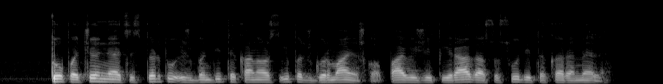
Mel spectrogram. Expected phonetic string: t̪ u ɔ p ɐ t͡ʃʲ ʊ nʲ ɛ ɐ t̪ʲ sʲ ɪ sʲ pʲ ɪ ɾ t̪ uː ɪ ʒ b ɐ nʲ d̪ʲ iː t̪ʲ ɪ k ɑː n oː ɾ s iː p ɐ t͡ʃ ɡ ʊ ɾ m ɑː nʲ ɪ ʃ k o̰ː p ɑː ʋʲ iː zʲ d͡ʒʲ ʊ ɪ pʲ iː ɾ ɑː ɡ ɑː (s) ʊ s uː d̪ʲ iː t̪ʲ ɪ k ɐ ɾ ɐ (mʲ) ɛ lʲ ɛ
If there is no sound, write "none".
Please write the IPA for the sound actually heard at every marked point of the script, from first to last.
s, mʲ

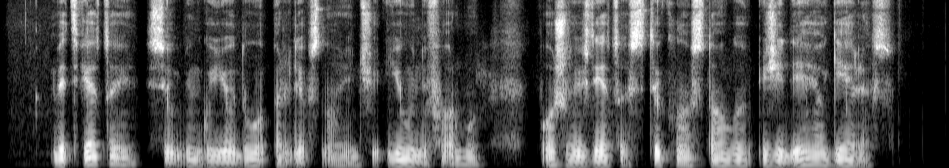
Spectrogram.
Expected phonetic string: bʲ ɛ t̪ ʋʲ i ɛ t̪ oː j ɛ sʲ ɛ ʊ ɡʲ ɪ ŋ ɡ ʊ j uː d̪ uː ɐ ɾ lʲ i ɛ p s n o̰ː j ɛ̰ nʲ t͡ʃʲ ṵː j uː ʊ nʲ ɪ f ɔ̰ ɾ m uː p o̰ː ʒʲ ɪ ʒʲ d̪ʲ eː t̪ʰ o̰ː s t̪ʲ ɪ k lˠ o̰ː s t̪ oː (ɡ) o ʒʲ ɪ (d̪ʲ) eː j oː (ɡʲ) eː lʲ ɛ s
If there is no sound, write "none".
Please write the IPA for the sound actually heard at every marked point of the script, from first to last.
ɡ, d̪ʲ, ɡʲ

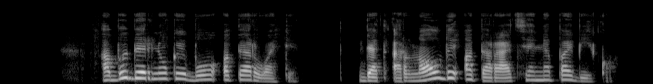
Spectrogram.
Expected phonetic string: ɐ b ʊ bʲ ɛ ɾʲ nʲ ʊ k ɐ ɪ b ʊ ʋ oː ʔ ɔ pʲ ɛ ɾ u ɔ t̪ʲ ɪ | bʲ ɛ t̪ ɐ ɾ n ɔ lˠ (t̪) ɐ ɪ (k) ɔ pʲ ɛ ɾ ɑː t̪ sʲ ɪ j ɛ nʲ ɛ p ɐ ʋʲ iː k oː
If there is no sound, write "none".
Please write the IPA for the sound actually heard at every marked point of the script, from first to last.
d̪, ʔ

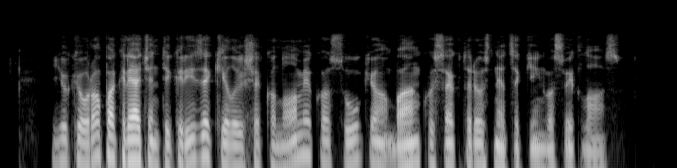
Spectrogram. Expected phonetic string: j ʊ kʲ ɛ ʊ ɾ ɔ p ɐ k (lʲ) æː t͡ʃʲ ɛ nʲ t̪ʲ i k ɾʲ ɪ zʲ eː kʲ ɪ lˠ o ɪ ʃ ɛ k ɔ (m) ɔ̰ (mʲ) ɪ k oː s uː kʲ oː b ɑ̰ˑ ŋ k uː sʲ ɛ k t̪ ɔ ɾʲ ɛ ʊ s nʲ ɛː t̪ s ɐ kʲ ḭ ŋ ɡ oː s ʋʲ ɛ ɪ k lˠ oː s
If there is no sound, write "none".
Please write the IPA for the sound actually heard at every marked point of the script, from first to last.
ɾʲ, n, mʲ

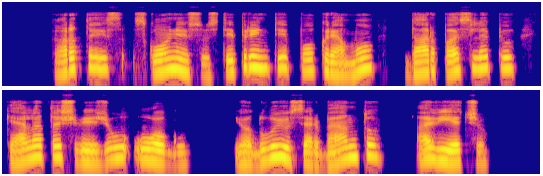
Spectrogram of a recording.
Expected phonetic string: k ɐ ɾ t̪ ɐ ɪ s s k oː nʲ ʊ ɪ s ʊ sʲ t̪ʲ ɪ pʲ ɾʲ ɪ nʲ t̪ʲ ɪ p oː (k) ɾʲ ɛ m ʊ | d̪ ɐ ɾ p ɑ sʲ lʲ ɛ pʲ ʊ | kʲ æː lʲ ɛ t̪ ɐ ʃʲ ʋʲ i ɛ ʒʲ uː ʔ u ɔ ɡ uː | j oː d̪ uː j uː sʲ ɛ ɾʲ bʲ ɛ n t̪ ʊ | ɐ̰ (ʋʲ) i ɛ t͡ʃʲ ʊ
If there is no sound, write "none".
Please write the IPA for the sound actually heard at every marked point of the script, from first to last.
k, ʋʲ

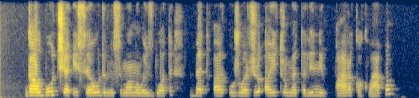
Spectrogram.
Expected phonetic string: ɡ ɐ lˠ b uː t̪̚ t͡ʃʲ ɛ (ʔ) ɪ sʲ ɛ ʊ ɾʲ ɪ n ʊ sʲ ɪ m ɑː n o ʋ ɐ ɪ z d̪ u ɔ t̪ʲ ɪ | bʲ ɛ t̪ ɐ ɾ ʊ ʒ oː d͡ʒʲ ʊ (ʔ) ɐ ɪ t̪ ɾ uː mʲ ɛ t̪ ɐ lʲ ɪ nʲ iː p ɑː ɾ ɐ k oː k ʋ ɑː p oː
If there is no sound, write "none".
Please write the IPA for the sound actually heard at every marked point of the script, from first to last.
ʔ, ʔ

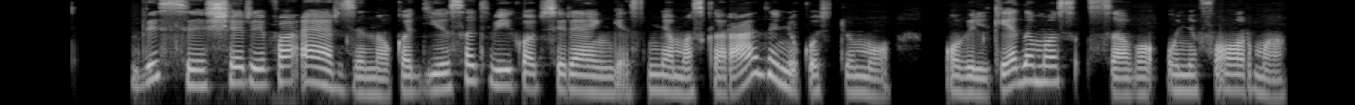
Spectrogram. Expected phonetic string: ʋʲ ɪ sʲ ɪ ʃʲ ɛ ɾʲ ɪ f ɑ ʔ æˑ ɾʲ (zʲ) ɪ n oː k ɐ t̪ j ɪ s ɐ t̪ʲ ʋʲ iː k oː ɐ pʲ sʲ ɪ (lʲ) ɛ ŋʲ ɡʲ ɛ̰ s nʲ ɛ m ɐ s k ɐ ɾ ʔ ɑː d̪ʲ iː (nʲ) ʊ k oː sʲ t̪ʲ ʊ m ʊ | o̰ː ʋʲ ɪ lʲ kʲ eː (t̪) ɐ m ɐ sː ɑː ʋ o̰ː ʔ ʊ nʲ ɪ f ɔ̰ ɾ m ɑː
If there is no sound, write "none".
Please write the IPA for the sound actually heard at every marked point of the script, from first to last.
zʲ, ɾʲ, nʲ, d̪

